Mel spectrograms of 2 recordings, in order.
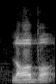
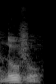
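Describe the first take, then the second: First: It is said with an accent, sounding like 'luobo'. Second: It is said in standard pronunciation, like 'nupu'.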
